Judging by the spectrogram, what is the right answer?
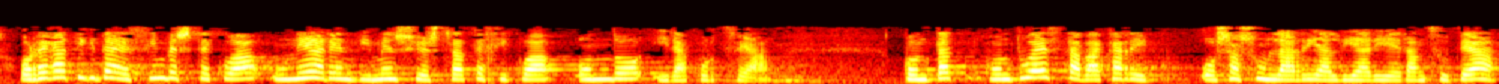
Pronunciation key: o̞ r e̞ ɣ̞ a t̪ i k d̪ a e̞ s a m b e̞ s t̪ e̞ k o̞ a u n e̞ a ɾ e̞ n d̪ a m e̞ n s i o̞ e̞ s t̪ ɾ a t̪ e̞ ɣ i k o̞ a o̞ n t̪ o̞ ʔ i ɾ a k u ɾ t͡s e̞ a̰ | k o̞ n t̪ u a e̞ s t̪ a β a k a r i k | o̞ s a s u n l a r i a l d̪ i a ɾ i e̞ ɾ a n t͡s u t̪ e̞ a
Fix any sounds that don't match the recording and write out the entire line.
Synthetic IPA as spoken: o̞ r e̞ ɣ̞ a t̪ i k d̪ a e̞ s i m b e̞ s t̪ e̞ k o̞ a u n e̞ a ɾ e̞ n d̪ i m e̞ n s i o̞ e̞ s t̪ ɾ a t̪ e̞ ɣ i k o̞ a o̞ n d̪ o̞ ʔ i ɾ a k u ɾ t͡s e̞ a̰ | k o̞ n t̪ u a e̞ s t̪ a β a k a r i k | o̞ s a s u n l a r i a l d̪ i a ɾ i e̞ ɾ a n t͡s u t̪ e̞ a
